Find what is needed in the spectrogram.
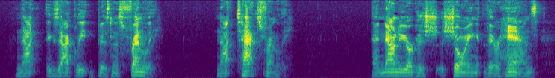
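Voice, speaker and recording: A man's medium-pitched voice, bright and sharp in tone, at a fairly slow pace with long, frequent pauses. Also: very clean recording, silent background. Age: 40s. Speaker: political podcast host. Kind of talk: solo commentary monologue. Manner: animated.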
